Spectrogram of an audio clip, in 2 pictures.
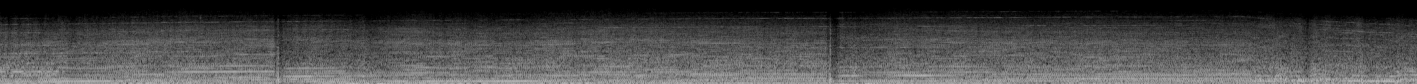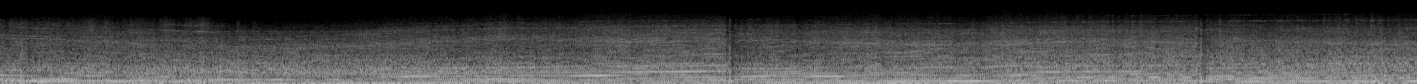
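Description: A racing car engine roars steadily, its pitch climbing and dropping as the car speeds up and slows down.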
